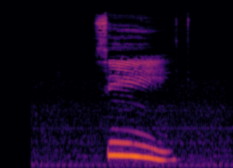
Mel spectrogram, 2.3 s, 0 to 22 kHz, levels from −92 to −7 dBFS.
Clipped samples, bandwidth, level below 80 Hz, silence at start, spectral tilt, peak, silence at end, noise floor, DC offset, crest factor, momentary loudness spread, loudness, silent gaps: under 0.1%; 16 kHz; -76 dBFS; 0.95 s; -3.5 dB/octave; -30 dBFS; 0.55 s; -70 dBFS; under 0.1%; 14 dB; 16 LU; -40 LUFS; none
